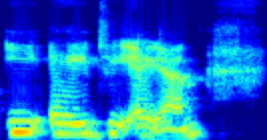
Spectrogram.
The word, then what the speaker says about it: Eagan: And now I'm like pals with Susan Egan, going like, it is spelled differently. My town though is called Eagan.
